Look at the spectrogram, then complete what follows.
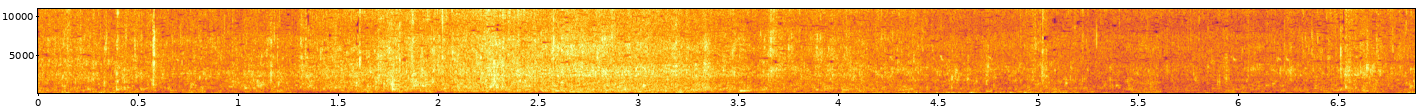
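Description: Small waves lapping and splashing against the rocks of a jetty, a steady watery hiss that swells for a couple of seconds about two seconds in, with a low rumble of wind on the microphone.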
